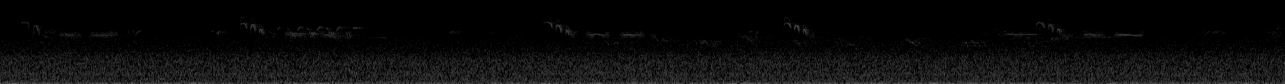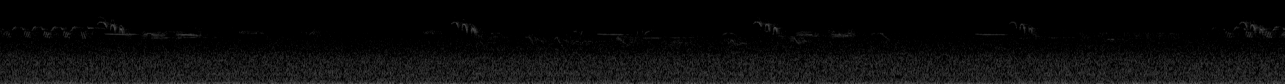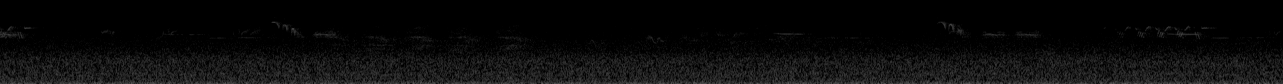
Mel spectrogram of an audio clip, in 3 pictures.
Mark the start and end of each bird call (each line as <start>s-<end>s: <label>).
0.0s-1.2s: Mountain Chickadee (Poecile gambeli)
1.2s-2.2s: Dusky Flycatcher (Empidonax oberholseri)
1.6s-4.4s: MacGillivray's Warbler (Geothlypis tolmiei)
2.2s-4.3s: Mountain Chickadee (Poecile gambeli)
4.1s-5.1s: Dusky Flycatcher (Empidonax oberholseri)
5.3s-6.8s: Mountain Chickadee (Poecile gambeli)
5.7s-10.2s: Western Tanager (Piranga ludoviciana)
7.5s-9.1s: Mountain Chickadee (Poecile gambeli)
10.1s-11.8s: Mountain Chickadee (Poecile gambeli)
11.7s-12.6s: Dusky Flycatcher (Empidonax oberholseri)
12.5s-14.6s: MacGillivray's Warbler (Geothlypis tolmiei)
13.2s-15.5s: Mountain Chickadee (Poecile gambeli)
14.6s-18.4s: Dusky Flycatcher (Empidonax oberholseri)
17.0s-29.5s: Mountain Chickadee (Poecile gambeli)
17.8s-20.9s: Western Tanager (Piranga ludoviciana)
24.7s-26.9s: MacGillivray's Warbler (Geothlypis tolmiei)
26.6s-28.6s: Dusky Flycatcher (Empidonax oberholseri)
29.3s-31.4s: Steller's Jay (Cyanocitta stelleri)
31.8s-34.1s: Western Tanager (Piranga ludoviciana)
33.2s-36.3s: Mountain Chickadee (Poecile gambeli)
37.3s-38.4s: Mountain Chickadee (Poecile gambeli)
